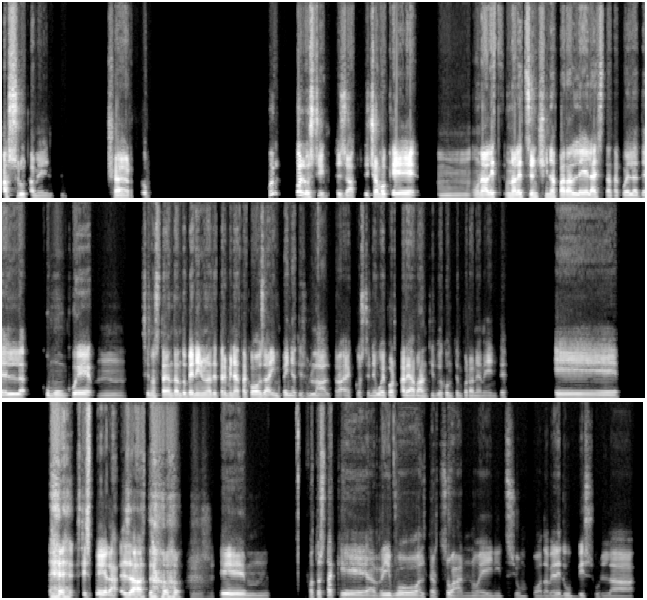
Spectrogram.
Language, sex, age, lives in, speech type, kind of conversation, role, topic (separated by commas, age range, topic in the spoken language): Italian, male, 25-29, Italy, conversation, podcast, guest, Che cosa hai imparato da un grande errore nella tua vita?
